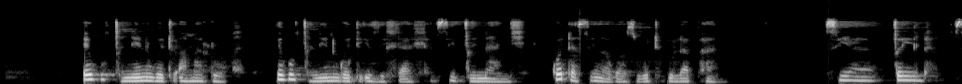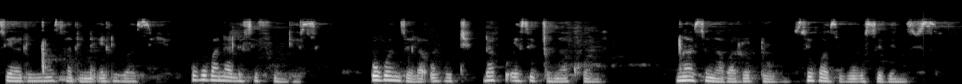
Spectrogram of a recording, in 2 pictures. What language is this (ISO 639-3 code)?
nde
